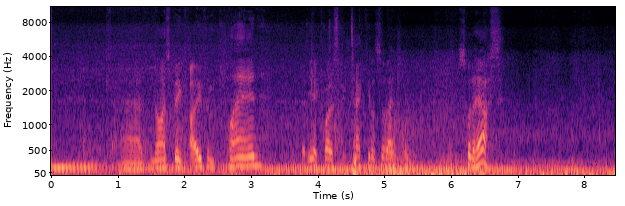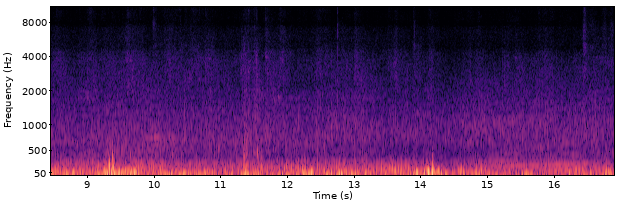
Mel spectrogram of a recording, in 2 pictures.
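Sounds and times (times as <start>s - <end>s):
wind buffeting microphone: 0.4s - 16.9s
footsteps on concrete: 7.2s - 16.9s.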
